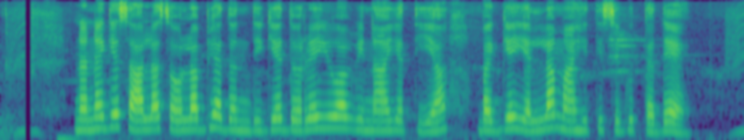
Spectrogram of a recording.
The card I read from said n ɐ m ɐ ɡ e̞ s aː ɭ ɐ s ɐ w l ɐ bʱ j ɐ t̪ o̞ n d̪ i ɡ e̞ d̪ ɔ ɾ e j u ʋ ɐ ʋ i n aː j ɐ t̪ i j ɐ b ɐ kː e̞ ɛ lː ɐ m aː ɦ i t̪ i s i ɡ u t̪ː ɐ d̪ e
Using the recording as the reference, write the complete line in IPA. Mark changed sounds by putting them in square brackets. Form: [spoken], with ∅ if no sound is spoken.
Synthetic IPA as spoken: n ɐ [n] ɐ ɡ e̞ s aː [l] ɐ s ɐ w l ɐ bʱ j ɐ [d̪] o̞ n d̪ i ɡ e̞ d̪ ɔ ɾ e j u ʋ ɐ ʋ i n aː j ɐ t̪ i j ɐ b ɐ [ɡː] e̞ ɛ lː ɐ m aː ɦ i t̪ i s i ɡ u t̪ː ɐ d̪ e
